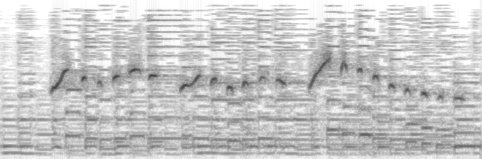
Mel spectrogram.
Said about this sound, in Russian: А мой трехпалый в бога душу свист запомнят дворники моей эпохи.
